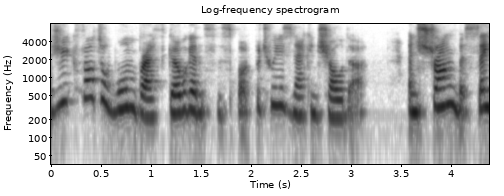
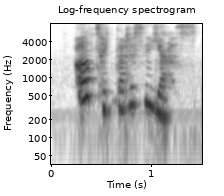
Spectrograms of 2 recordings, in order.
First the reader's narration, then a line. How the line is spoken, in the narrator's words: Patton murmured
